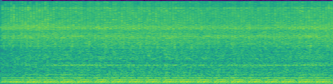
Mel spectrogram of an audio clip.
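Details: Smooth, steady idle with an even low pulse of about three a second and no tapping, after an overdue oil change; owner thinks the thinned old oil had kept the lifters from pumping. Engine now healthy.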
